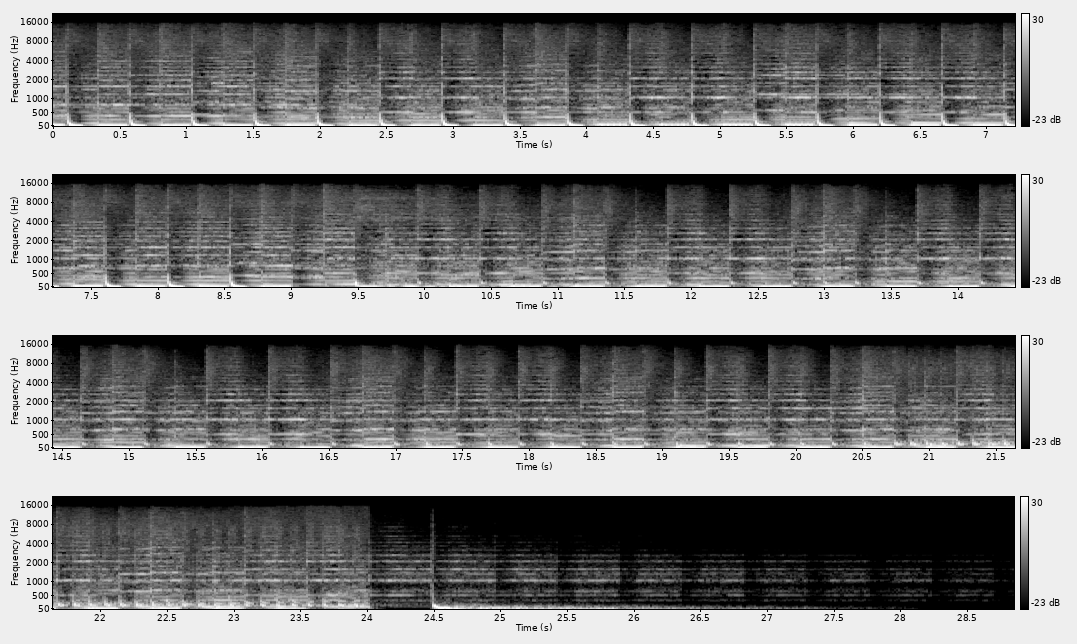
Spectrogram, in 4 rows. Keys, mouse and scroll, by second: 0.7-1.7 drag, 1.6-5.0 typing, 6.2-8.3 typing, 11.1-12.4 typing, 14.0 typing, 15.7 Escape, 16.4 right click, 16.5-18.4 typing, 19.6 click, 23.7 right click, 24.0-24.3 scroll down 1, 24.6 right click, 24.8-25.3 scroll up 1, 25.5 right click, 26.5-27.6 drag.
